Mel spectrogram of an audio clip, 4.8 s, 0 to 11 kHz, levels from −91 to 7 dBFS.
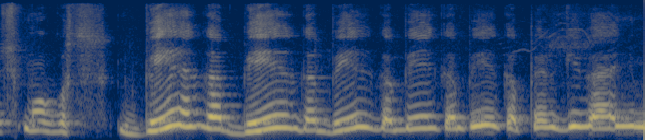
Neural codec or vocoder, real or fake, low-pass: none; real; 9.9 kHz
